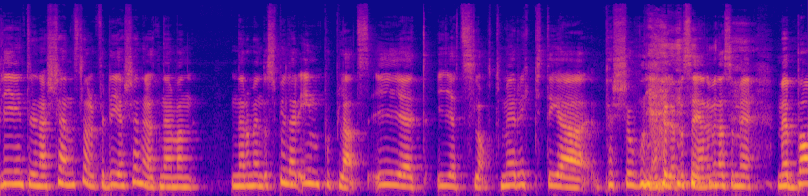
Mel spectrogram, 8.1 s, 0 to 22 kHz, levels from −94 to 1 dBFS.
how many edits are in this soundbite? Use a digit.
0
